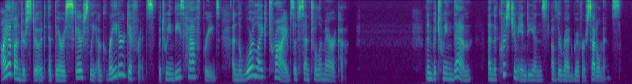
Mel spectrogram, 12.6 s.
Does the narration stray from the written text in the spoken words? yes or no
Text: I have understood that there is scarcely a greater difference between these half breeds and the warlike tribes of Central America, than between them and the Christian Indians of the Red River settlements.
no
